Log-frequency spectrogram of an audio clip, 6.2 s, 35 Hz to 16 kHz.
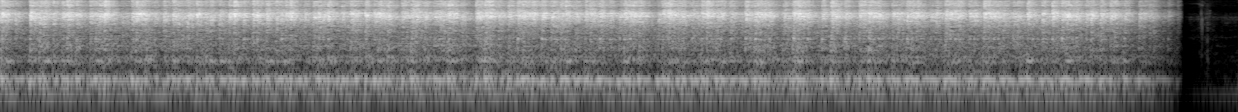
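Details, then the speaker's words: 2332cc turbocharged air-cooled VW with four-barrel Fitech fuel injection, cold start at 73° intake temperature: catches, runs rough with idle sagging as if to die, then catches itself; owner suspects it needs more fuel at start. "You heard it start up, go, and then like start to die down, and then it catched itself there. Sounds like it needs a little bit more fuel there."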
